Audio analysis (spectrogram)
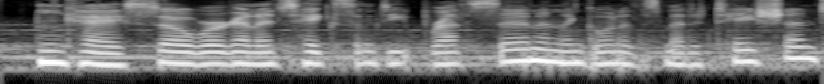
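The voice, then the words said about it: Lower, calmer voice. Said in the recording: “Let me lower my tone of voice.”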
